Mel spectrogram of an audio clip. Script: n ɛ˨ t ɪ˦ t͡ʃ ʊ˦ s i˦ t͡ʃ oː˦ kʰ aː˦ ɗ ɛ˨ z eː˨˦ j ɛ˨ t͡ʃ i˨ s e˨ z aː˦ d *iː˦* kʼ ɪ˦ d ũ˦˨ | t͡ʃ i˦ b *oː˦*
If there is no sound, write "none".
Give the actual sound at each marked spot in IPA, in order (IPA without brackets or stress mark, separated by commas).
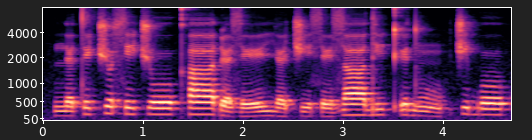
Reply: i˦, o˦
